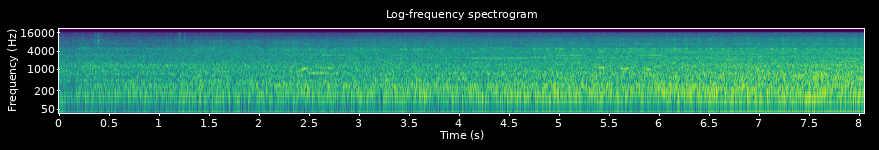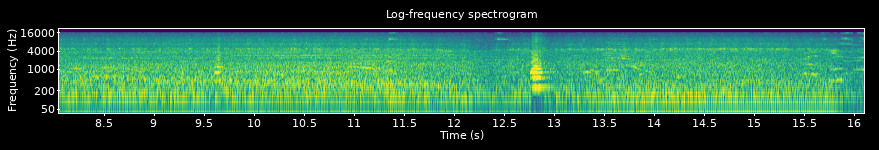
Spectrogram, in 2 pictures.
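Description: Fire trucks' engines running as they roll past at parade pace, the low rumble growing louder as a truck draws close. About 13 seconds in there is one short, loud horn toot.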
